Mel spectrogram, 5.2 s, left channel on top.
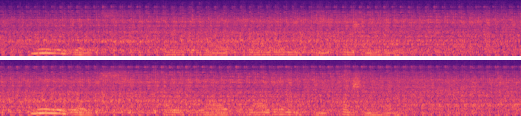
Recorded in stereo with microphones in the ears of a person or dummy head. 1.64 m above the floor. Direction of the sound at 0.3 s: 40° right (ahead or behind).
